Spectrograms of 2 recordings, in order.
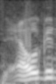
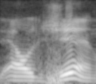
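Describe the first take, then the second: First: The G sounds hard, as in go. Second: The G sounds soft, like a J. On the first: This is how the town in Texas says it. "it's Elgin with a hard G" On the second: This is how the town in Illinois says it. "they pronounce it Elgin like it's a J"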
